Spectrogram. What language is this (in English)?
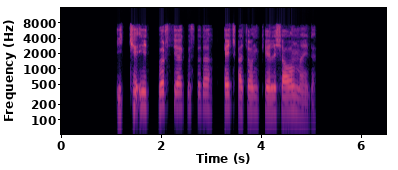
Uzbek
